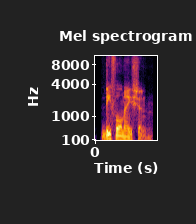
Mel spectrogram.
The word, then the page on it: deformation: British English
